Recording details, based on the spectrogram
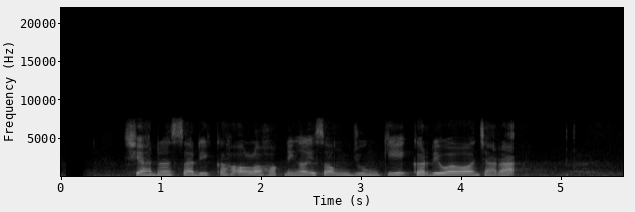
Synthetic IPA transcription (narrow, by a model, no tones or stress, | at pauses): ʃahnasadikaɦɔlɔɦɔk̚niŋalisɔŋd͡ʒuŋkikɨrdiwawawaɲt͡ʃaɾa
